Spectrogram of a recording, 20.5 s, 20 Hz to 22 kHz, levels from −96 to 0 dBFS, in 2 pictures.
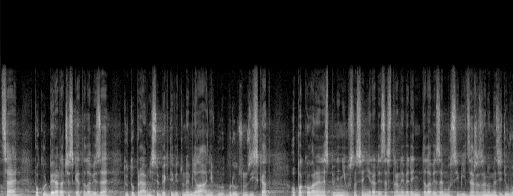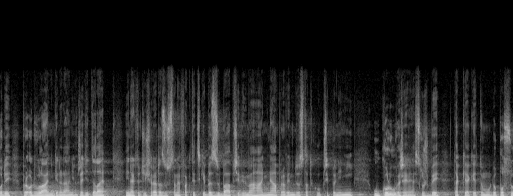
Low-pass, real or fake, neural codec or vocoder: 14.4 kHz; real; none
